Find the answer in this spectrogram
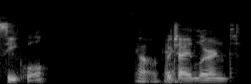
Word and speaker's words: SQL: So it's actually pronounced sequel, Oh, okay.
